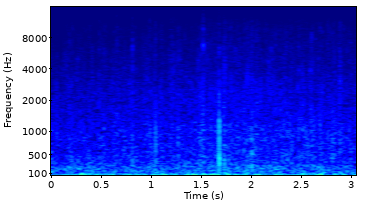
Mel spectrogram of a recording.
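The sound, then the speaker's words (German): Steady cold rain patters on a hard surface at an open-air music festival on a Baltic Sea island, a dense continuous hiss with scattered sharper drops ticking through it, moderately loud, with no voices. “Drei Tage in Kälte und Regen, zum Teil mit heftigen Sturmböen.”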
